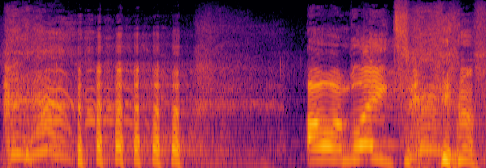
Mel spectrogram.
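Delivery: high laughing yelp of alarm; startled awake, laughing at himself; realising he overslept, in mock panic. Waking late after snoozing.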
